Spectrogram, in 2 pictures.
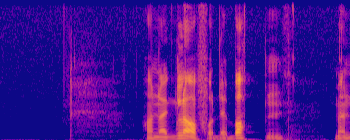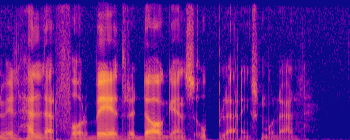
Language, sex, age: Norwegian, male, 52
